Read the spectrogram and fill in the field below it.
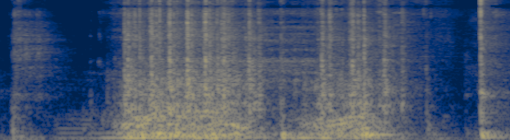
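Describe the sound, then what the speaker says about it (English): Sewing machine stitching a cinch bag runs in a fast, even burst for over a second, then slows and stops, with a short final whir near the end. "Now we're going to run a stitch along here."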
